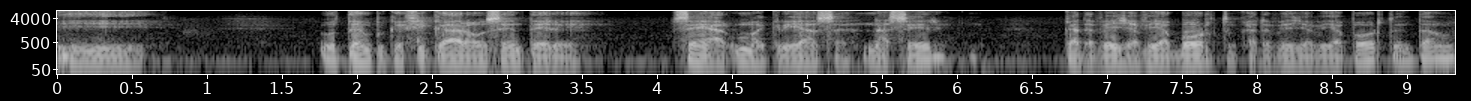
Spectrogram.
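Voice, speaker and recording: With vocal fry, a man talks at a fairly slow pace in a very deep, low pitch with ordinary pitch variation. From Angola. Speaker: pastor. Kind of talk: interview. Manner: halting.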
